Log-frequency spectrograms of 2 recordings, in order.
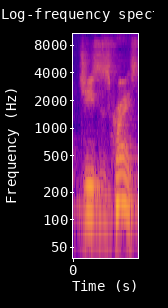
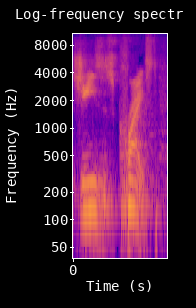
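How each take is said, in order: First: It is said calmly and reverently. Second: It is said with an exasperated tone.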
